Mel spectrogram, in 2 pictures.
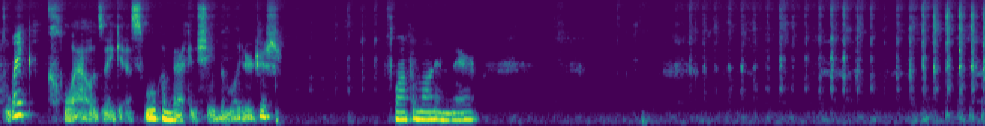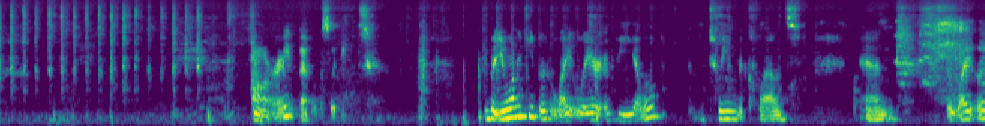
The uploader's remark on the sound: I choked on an apple before filming and so the microphone decided to pick up on my unnecessary breathing constantly.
